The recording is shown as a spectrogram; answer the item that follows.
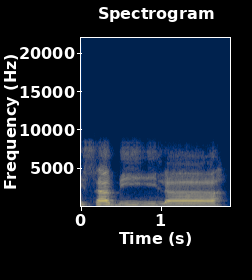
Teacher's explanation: Jadi kita ganti kepada satu a dan kita panjangkan dua harakat. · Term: Mad Iwat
